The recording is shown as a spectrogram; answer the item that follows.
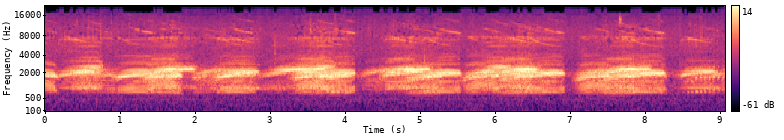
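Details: Many frogs croak at once, a rattling, trilled chorus that surges in bursts roughly every one to two seconds with short quiet gaps between.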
